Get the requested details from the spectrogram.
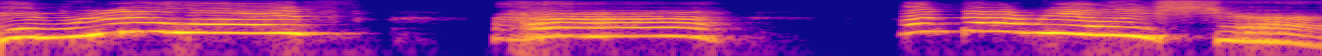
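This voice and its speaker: A woman puts on a character voice at an extremely high pitch. She talks at a very slow pace. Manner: excited, bubbly.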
